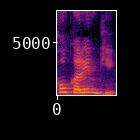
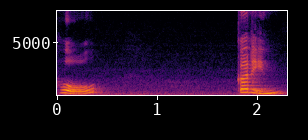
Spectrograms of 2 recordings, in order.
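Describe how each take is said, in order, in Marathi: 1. उत्तर उत्सुक आणि तयार वाटतं. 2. उत्तर संकोची आणि अनिच्छुक वाटतं.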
